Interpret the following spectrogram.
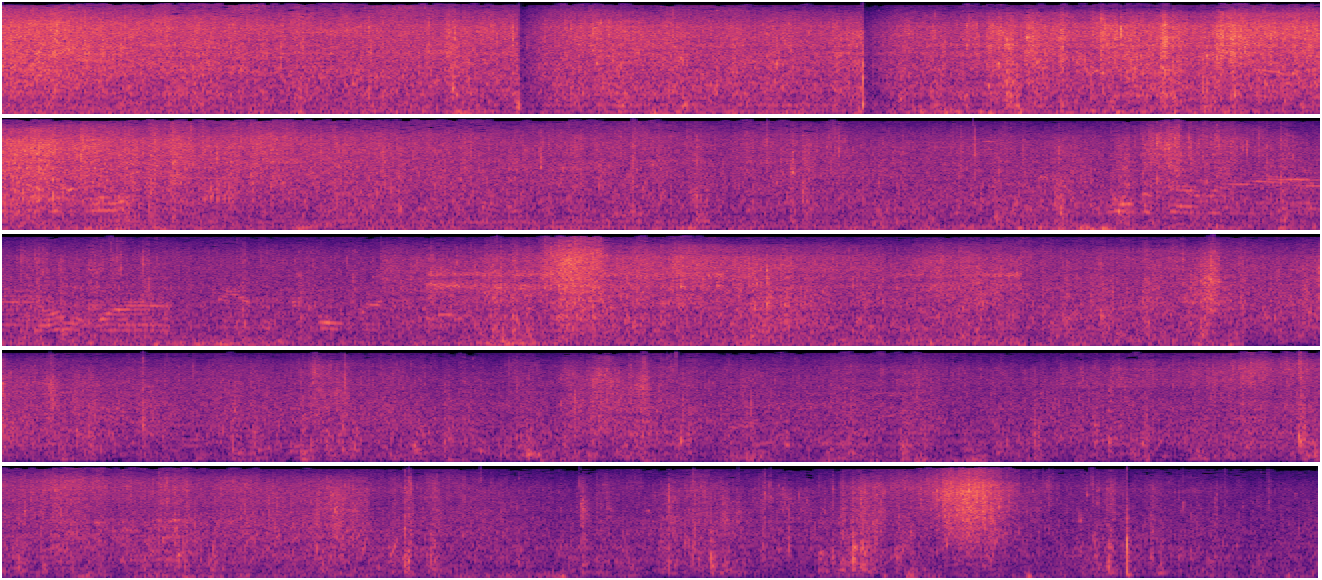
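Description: Heavy wind buffeting the microphone over the rush and slap of choppy waves on open water, with the noise steady and loud throughout and easing slightly in the second half.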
